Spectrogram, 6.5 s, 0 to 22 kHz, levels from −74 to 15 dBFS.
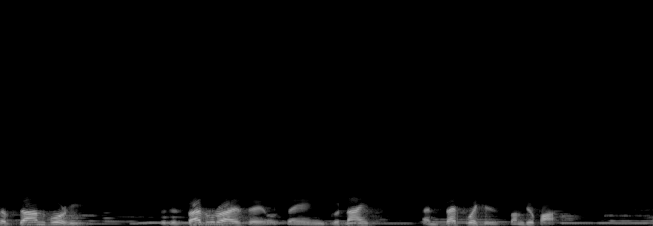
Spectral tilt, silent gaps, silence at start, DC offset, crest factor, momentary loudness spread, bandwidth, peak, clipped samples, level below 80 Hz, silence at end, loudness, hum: -8 dB/octave; none; 0 s; under 0.1%; 18 dB; 21 LU; 2.9 kHz; -6 dBFS; under 0.1%; -86 dBFS; 0 s; -23 LUFS; none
